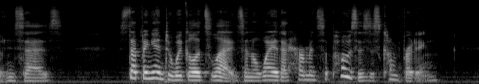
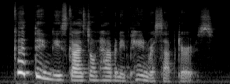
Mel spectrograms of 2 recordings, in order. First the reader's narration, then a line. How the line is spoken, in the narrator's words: Newton says as he cheerfully stitches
